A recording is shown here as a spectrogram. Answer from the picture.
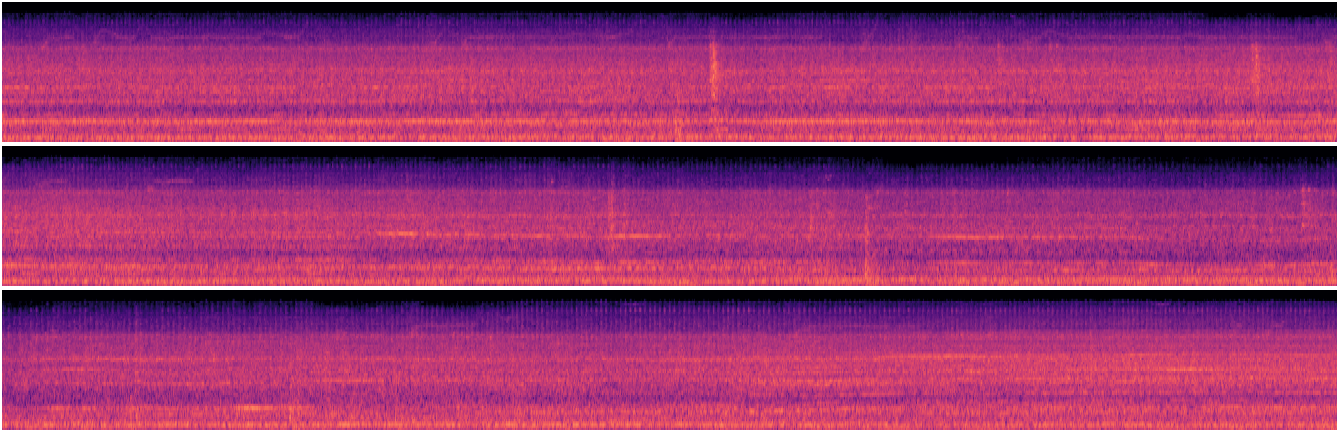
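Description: Claas Arion tractor's diesel engine running steadily as it tows a muck spreader, heard from right behind the tractor's hitch.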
